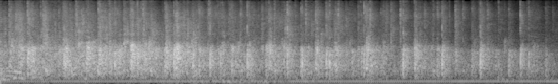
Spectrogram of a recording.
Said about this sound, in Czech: A pojďme mu ještě jednou zatleskat.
